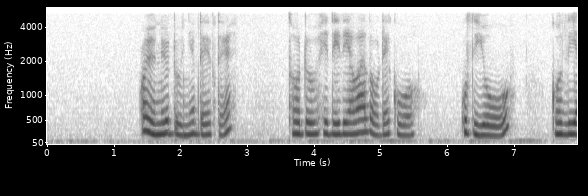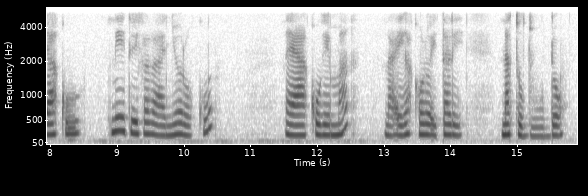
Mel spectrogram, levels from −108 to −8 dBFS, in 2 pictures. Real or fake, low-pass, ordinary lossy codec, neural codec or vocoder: real; 5.4 kHz; none; none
